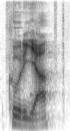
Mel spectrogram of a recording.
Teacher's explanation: As for its accent, is actually like in English because it's on the re, so yeah, clear, Korea, low, high, low, and yeah, clear in all the possible meanings of the word, practically.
